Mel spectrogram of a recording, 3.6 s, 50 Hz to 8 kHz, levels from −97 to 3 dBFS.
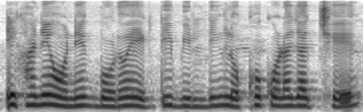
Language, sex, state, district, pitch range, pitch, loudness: Bengali, female, West Bengal, Alipurduar, 210-230 Hz, 220 Hz, -16 LUFS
